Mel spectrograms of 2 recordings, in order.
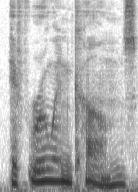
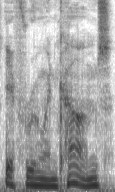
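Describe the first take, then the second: First: Put-on lightly raised voice of a gracious old lady; a hint of the old widow's voice; elderly lady voice. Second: Said in the usual way. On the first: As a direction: speak as a kindly older woman. Mrs Callender begins.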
